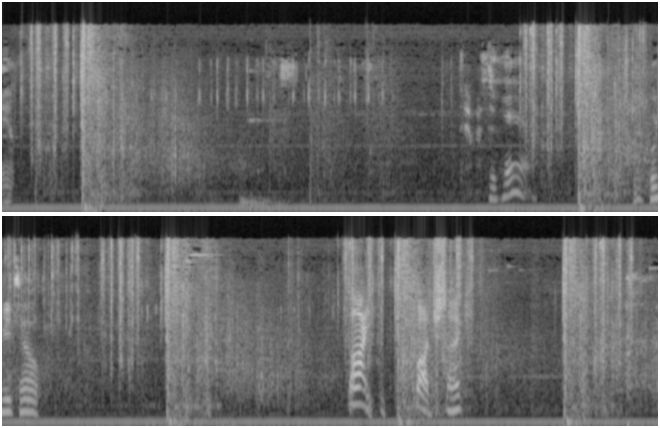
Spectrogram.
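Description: Sniper rifle shots ring out sharply now and then.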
